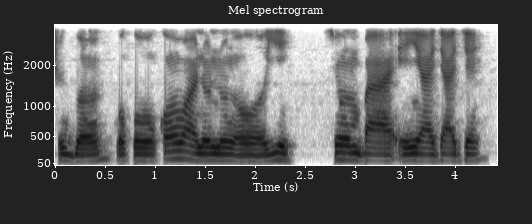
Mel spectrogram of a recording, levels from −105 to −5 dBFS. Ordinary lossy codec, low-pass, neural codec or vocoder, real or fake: none; 3.6 kHz; none; real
